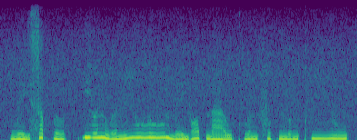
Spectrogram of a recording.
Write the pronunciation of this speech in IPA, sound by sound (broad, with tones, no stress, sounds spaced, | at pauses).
w e˨˩ j s ɐ˥ p̚ l ʊ˨ k̚ | j ɵ˥ n w ɵ˨ n iː˥ w l uː˥ m e˨˩ j ɔː˥ p̚ n̪ aː˨˩ w kʷʰ ɐ˨˧ n f ʊ˧ k̚ n̪ ʊ˧ ŋ pʰ iː˥ w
